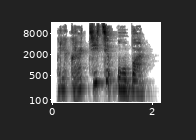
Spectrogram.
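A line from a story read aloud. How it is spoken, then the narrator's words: Hissing. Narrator (Russian): Прошипела я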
